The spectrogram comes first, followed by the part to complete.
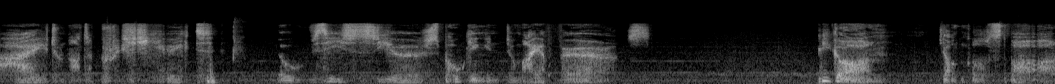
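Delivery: slow, whispered creature voice. Voicing a creature that telepathically warns off a spying seer: telepathic creature voice. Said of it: "and you hear in your mind".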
